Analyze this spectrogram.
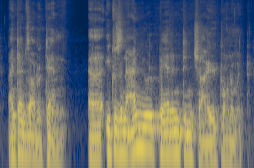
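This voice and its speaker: Somewhat breathy and dark, mellow in tone, a man speaks at medium pitch and moderate pace with lively intonation. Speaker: radio jockey. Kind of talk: interview answer.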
